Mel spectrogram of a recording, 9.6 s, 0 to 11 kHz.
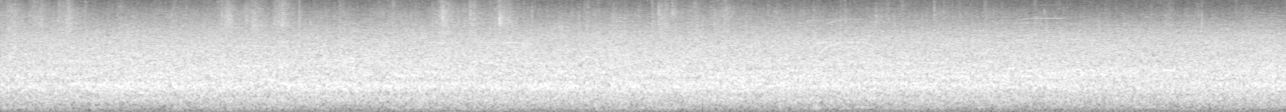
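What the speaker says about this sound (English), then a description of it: "And this crowd has come alive." Loud, dense roar of a football stadium crowd at a 1996 Richmond versus Sydney match, cheering steadily throughout with scattered claps and shouts rising above the broad wash of noise.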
